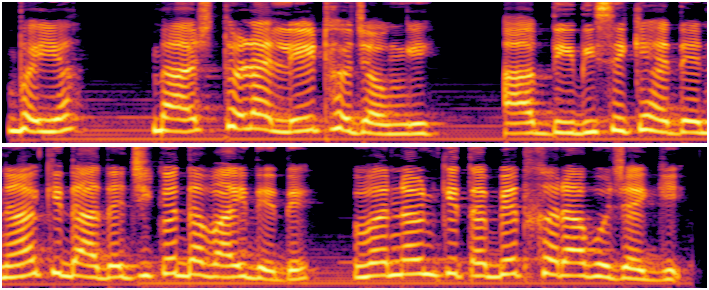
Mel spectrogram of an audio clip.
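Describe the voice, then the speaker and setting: A woman's voice: sits high, normal speed, soft background music, natural voice. A woman playing a polite, concerned caregiver in a cartoon story. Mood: apologetic, concerned.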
